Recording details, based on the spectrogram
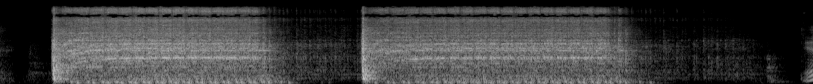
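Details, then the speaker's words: Troy-Bilt Storm 2665 snowblower that sat all summer with gas in it, choke on, primed, throttle on. Two electric-start cranking bursts, each a steady chug of a couple of seconds, but no catch even with starting fluid in the cylinder. Carburetor suspected clogged by bad gas. "it doesn't even want to fire that way"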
